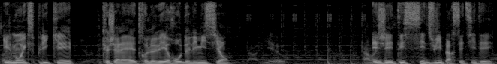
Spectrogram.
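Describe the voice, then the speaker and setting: A man calmly recounting, with some regret, his time as the star of a reality show, in a dubbed documentary interview. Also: medium pitch, normal speed, faint music behind. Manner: calm, rueful first-person recounting.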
